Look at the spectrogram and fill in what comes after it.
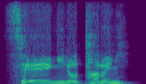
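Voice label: voice, Japanese; Clause; kingsraid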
